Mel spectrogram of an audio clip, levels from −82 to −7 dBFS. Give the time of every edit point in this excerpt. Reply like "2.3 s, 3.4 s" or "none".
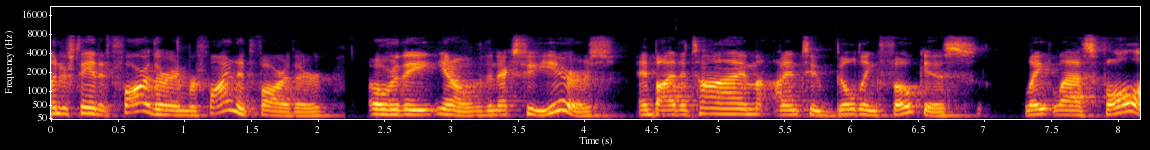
2.2 s, 4.5 s, 5.5 s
